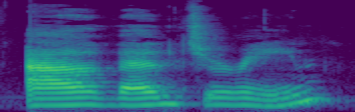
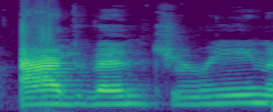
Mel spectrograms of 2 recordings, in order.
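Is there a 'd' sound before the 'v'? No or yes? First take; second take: no; yes. First: No 'd' sound comes before the 'v'. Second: A 'd' sound comes before the 'v'. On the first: The speaker calls it right. "but it's aventurine" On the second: The speaker calls it wrong. "it's not adventurine. I know a lot of people pronounce it that way"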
